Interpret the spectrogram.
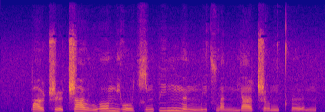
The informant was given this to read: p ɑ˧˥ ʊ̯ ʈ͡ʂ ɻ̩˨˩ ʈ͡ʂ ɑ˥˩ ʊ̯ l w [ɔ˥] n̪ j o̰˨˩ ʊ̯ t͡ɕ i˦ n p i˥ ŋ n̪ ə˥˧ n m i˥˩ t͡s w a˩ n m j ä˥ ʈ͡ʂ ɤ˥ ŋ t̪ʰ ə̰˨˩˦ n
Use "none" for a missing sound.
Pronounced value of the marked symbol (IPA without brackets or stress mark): ɔ˥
